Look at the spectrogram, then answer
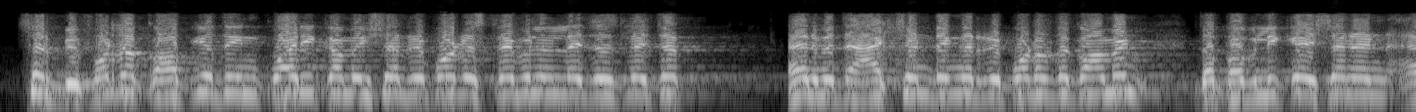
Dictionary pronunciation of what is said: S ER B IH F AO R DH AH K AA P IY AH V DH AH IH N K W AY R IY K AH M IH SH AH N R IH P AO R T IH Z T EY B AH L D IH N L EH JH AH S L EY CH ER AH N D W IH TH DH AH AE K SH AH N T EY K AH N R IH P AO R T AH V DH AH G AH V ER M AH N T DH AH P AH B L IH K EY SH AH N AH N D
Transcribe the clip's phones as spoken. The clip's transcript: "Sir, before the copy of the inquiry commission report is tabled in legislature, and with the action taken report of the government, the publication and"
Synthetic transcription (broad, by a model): S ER B IH F AO R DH AH K AA P IY AH V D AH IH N K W AY R IY K AH M IH SH AH N R IH P AO R T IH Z T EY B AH L IH N L EH JH AH S L EY CH ER AH N D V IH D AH AE K SH AH N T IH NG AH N R IH P AO R T AH V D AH G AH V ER M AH N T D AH P AH B L IH K EY SH AH N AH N D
